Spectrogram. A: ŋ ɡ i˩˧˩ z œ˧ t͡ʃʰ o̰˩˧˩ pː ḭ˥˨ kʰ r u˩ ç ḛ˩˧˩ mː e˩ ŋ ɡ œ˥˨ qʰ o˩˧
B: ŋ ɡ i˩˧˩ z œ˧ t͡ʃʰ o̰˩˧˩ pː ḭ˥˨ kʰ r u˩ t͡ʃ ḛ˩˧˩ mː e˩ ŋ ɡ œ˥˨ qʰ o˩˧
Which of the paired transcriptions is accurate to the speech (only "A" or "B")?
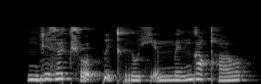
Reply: A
